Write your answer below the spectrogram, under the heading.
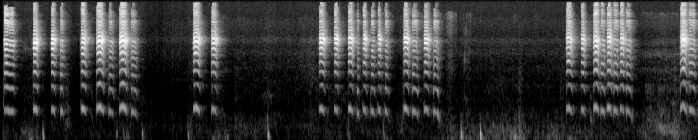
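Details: Female Shiba Inu in a rural home, anxious during a sudden power cut and staying close to her family; bursts of high, thin, squeaky whines come in quick clusters, with soft knocks and room noise between them.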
